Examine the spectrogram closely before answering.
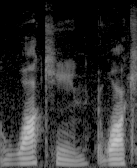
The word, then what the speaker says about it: Joaquin: Joaquin.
